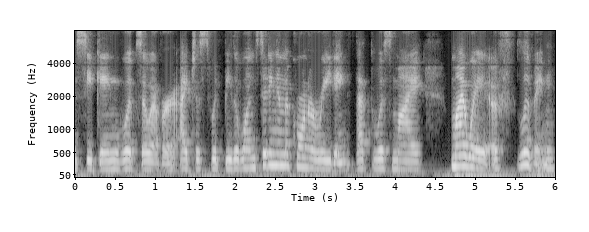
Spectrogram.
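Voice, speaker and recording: Here a woman speaks with a German accent. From East Germany. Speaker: sociologist and film producer. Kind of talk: interview.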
